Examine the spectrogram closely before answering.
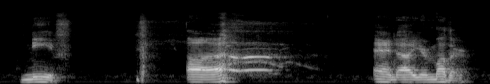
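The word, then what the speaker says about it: Niamh: village elder it's pronounced nev nev that's weird that's not how that's spelled it's celtic neve uh and uh your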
